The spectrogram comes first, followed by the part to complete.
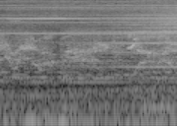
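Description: Shouted, yelling voices over steady background music.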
